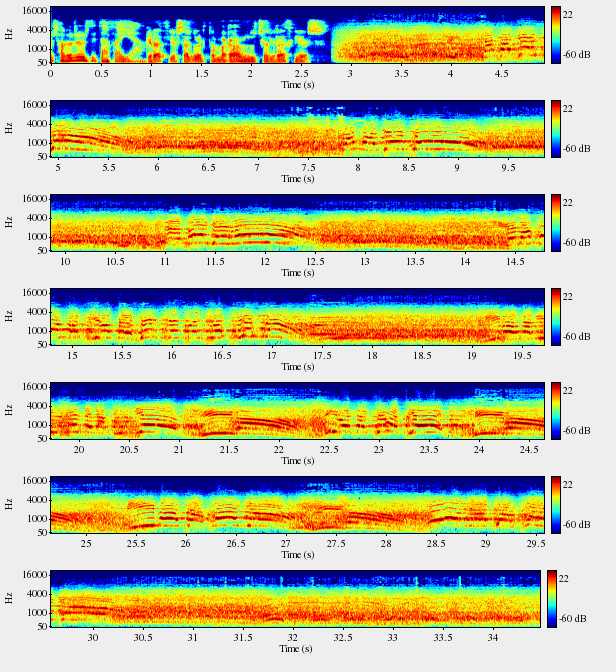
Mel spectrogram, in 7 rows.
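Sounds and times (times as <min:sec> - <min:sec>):
speech: 0:00.0 - 0:03.6
crowd cheering at festival opening rocket: 0:02.8 - 0:34.4.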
